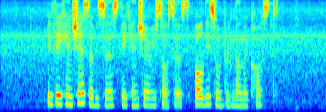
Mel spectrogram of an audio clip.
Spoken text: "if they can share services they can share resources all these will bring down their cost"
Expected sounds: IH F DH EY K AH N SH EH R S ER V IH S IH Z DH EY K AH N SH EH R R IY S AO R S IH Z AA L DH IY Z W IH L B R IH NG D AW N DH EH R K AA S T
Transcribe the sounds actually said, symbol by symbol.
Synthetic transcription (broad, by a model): IH F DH EY K AH N SH EH S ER V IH S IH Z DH EY K AH N SH EH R R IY S AO S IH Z AA L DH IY S W IH L B R IH NG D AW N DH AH K AA S T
